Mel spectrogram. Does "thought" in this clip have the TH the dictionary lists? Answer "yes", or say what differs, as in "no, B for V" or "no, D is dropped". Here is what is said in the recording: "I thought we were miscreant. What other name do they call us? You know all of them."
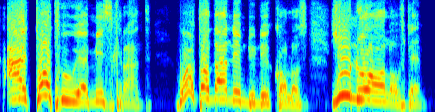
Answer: no, T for TH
